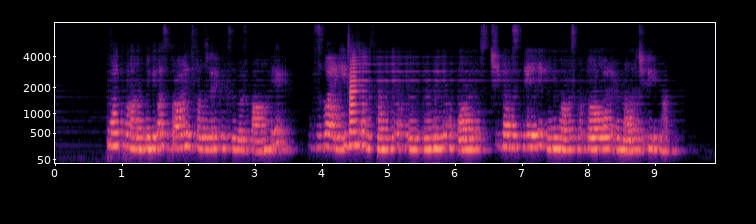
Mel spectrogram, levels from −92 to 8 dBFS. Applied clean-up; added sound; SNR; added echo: neural mask model DeepFilterNet 3.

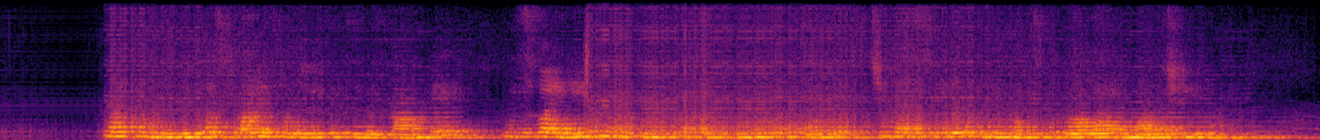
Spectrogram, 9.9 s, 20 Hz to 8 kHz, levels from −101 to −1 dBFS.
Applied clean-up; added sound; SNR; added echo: neural separator model SepFormer DNS4.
